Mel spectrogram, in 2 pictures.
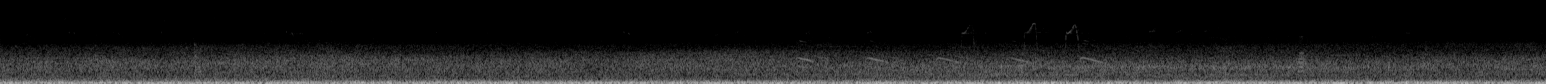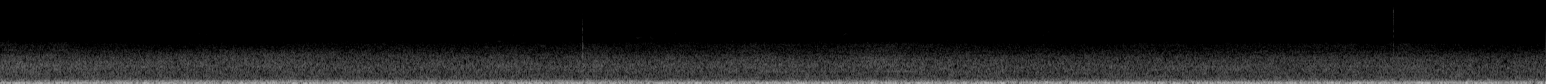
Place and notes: Traffic rumble, crows, kids playing in the distance, and an hourly public address message that asks people to obey park rules: no golf, RC cars or aircraft, fireworks, unleashed dogs, fires, littering, or other activities that may disturb people. The same recorded message dominates the sonic environment of the park (Japanese name: 野洲川立入河川公園).
Shiga-ken, Japan, January 2017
